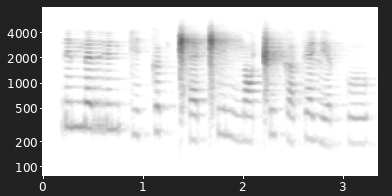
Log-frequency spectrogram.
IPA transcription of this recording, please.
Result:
ɾ i˦ nː ɛ˦ r y˦ n kː i˨ kː œ˦ k ǁʰ ɛ˨ ǁʰ i˦ nː ɔ˨ ǁ y˦ k ɐ˨ k ɛ˦ lʲ œ˨ kː u˦

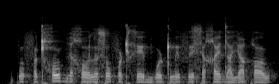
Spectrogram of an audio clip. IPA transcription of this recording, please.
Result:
p ʊ f a ʈ χ u b i χ o l ʊ s o f ɔ ʈ x e b w o ʈ w ɪ f ɪ s ɪ χ e d a j i q u

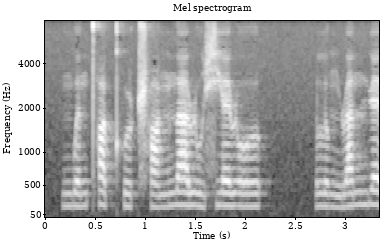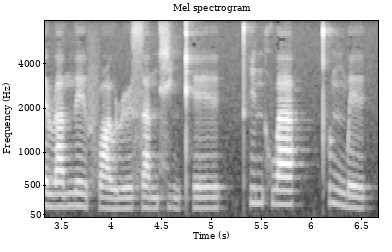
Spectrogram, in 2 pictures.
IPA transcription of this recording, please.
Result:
n̪ w ə˧˥ n t̪ʰ ɑ˧ ʊ̯ kʰ u˨˩ ʈ͡ʂʰ ɑ˧˥ ŋ n̪ ä˥ ɻ u˨˩ ɕ j ɛ˥ ɻ o˥ ʊ̯ | l ʊ˨˩ ŋ ɻ a˥ n n̪ ɥ ɛ˥˩ ɻ ä˥ n̪ e˥˩ ɪ̯ f ɑ˨˩ ʊ̯ ɻ ɻ̩˧˥ s a˧˥ n ɕ i˨˩ ŋ kʰ e˥ ɪ̯ | t̪ʰ i˥ n x w ä˥ | t̪ʰ ʊ˥˩ ŋ n̪ w e˩ ɪ̯

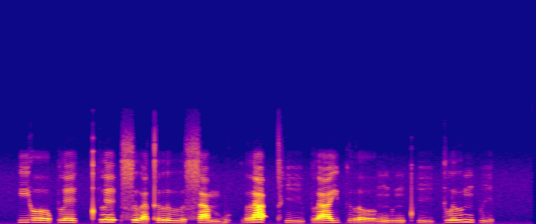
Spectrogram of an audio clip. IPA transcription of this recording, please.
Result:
j ɤː˨˩ p l eː˨˩ k̚ pʰ l e˦˥ ʔ s ɯ˩˦ a̯ t r ɯː˨˩ s a˨˩ m b u˨˩ k̚ r a˥˩ ʔ tʰ iː˨˩ p l a˦˥ j p r ɤː˩˦ ŋ ɯ˧ ŋ pʰ iː˨˩ k l ɯː˥˩ ŋ p i˨˩ t̚

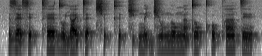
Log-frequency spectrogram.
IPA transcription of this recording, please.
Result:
z ɛ̰˦˨ s ɪ˦ ʔ tʰ ɛ˦ d o˨ j a̰˦˨ ɪ̯ t ɛ˦ ʔ t͡ɕʰ ɪ˦ ʔ kʰ ɪ˦ ʔ t͡ɕ ʊ˦ ʔ n ɛ̰˦˨ d͡ʑ u˦ n o˦ ŋ ã˦˨ t o˦ kʰ o̰˦˨ pʰ ã˦ t e˨

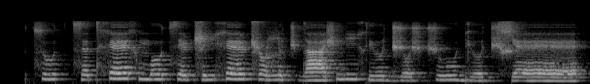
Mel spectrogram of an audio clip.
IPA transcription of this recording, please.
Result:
t͡s uː t t͡s ə t x ɛː x m o t͡s e ʈ͡ʂ i x ɛː ʈ͡ʂ o ɮ ʊ t͡ʃ d aː ʃ ŋ iː x ɾʲ ʊː d͡ʒ o ʃ t͡ʃ uː ɡʲ ʊː t͡ʃ ɕ ɛː

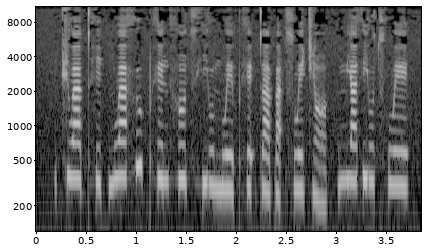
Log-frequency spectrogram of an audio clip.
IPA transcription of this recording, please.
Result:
t͡ɕ w a˧ t̪ʰ i˨ k̚ ŋ w a˧ h u˥˧ pʰ ẽ˧ n h ɔ̃˧ t͡sʰ j u˨˩ ŋ w e˨˩ pʰ e˨ ʔ t̪ a˨˩ p a˨ ʔ s w e˧ t͡ɕ ɔ̃˨˩ | m j a˧ s j u˧ t͡sʰ w e˧

